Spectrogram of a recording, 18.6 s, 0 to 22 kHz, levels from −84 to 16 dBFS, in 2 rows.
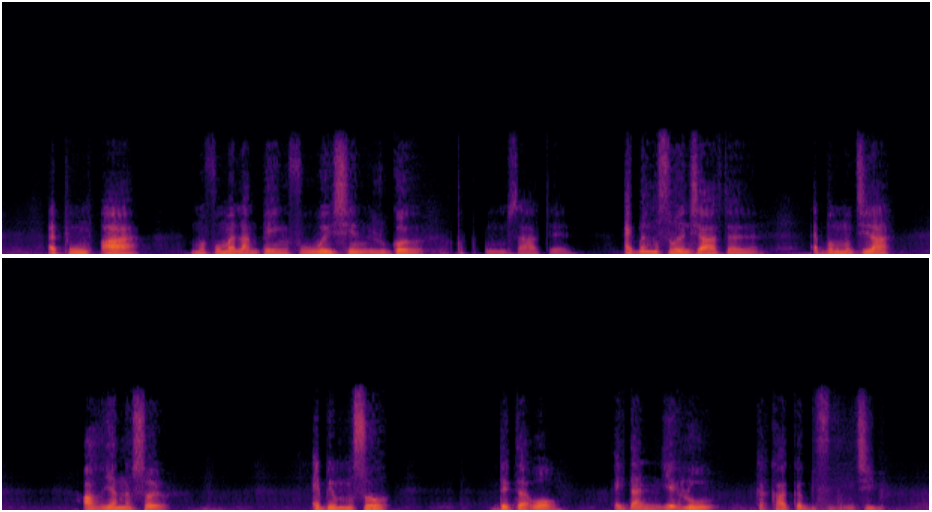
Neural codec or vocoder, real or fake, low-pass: codec, 16 kHz in and 24 kHz out, 0.4 kbps, LongCat-Audio-Codec, fine tuned four codebook decoder; fake; 10.8 kHz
